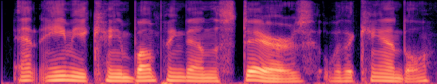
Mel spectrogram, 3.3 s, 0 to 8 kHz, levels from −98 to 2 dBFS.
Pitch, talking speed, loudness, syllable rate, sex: 125 Hz, 185 wpm, -17 LUFS, 4.4 syllables/s, male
